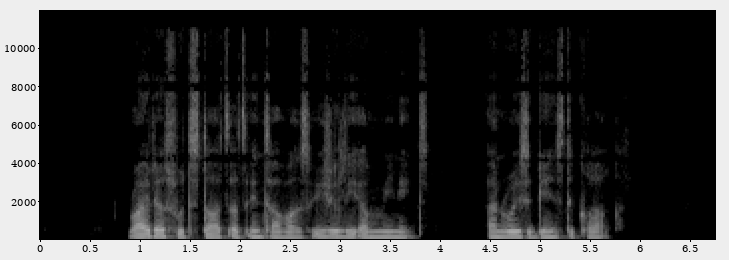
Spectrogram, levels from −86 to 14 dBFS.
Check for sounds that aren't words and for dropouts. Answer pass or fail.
pass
